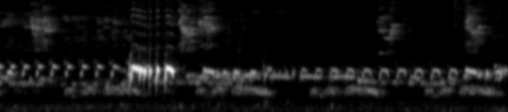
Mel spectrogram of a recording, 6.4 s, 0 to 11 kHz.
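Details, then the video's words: Local zebra doves singing: one short, loud burst of rapid staccato coos, surrounded by long trains of softer, evenly repeated rolling coos from other birds nearby. "perkutut lokal gacor _suara nembak perkutut lokal bisu_ 100% LANGSUNG NYAUT"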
